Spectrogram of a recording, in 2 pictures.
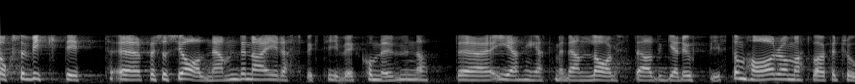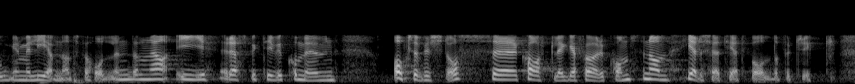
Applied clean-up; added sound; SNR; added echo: none; none; none; none.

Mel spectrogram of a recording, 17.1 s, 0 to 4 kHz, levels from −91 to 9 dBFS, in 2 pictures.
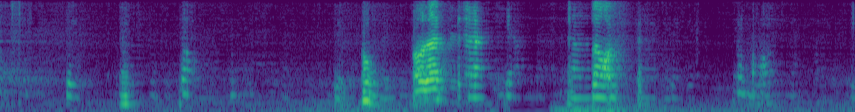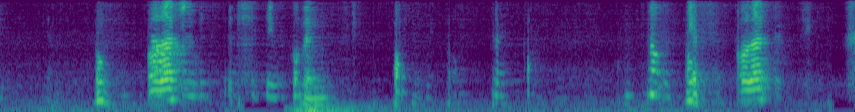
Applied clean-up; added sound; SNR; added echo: neural mask model DeepFilterNet 3.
